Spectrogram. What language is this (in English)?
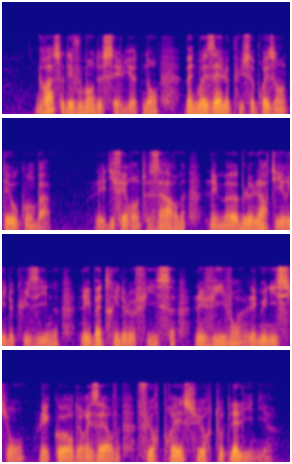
French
